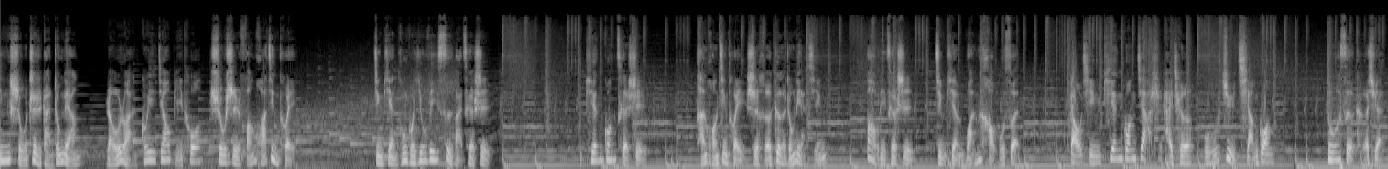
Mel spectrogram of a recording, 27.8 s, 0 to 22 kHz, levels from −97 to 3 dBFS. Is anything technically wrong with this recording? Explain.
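Yes. At 12.24 s a handful of samples, well under a millisecond's worth, were likely dropped from the stream, so the waveform jumps abruptly to a later value. Nothing audible is lost, but the discontinuity produces a single sharp click, seen as a thin vertical line across the spectrum.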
